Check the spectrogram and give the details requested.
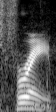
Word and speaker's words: Fromm: It is pronounced frame.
